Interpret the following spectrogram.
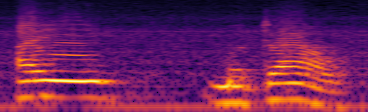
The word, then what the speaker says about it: Aê mdrao: Từ thứ nhất, ai mờ trào, ai mờ trào có nghĩa là gì?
